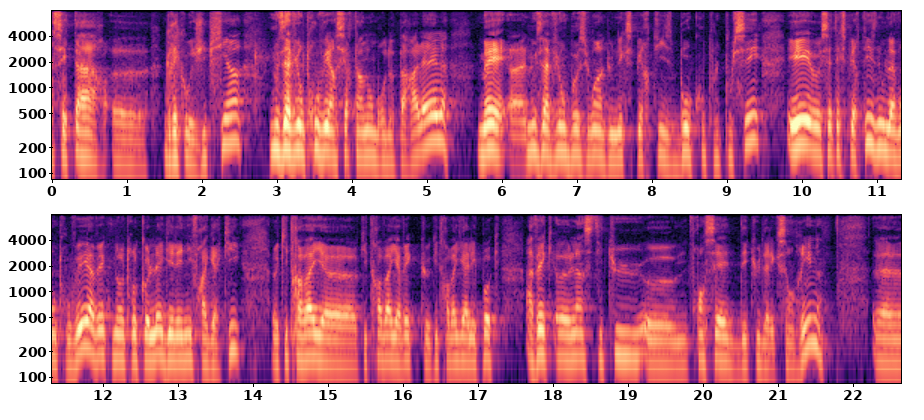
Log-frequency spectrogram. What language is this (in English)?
French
